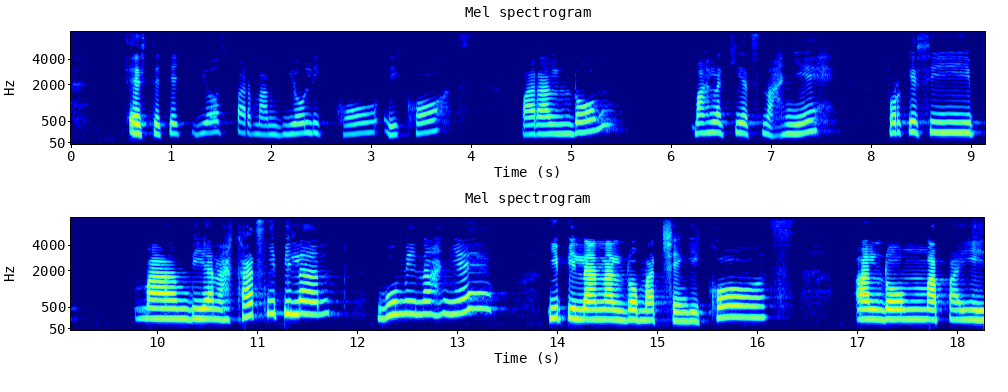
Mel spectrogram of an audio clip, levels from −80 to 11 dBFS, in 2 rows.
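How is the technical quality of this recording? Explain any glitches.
There's one real glitch here, an automatic gain rise. From 1.27 s to 11.12 s the automatic gain control decides the input is too quiet and keeps turning itself up, by about 15 dB in total. Voice and background swell together, slowly, so it feels like the room creeps closer rather than anyone speaking louder. The top end stops around 8 kHz throughout, which fits a call's microphone processing.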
